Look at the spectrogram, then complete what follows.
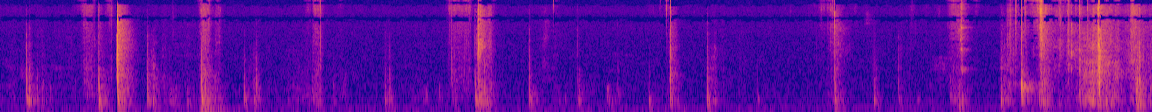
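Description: Packaging being worked open by hand: scattered clicks, taps and short scrapes of a cardboard box and its plastic, growing busier near the end.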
